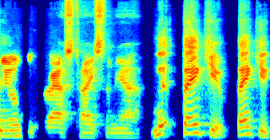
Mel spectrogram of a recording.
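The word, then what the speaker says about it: Neil deGrasse Tyson: love is uh what is this is it Neil Ty the grass I always mess his name up what's his name how do you say his name Neil the grass Tyson yeah thank you thank you Keith and and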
